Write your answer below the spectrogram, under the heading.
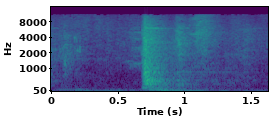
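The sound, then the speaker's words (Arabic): A door swings shut with one solid thud and a short decaying rumble, standing out from quiet background. “اتفضلوا من غير مطرود، اتفضلوا تعالوا واقفلوا الباب علينا”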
